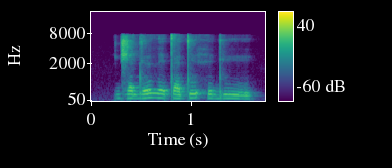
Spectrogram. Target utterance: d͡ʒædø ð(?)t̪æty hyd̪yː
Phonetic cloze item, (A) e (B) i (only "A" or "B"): A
